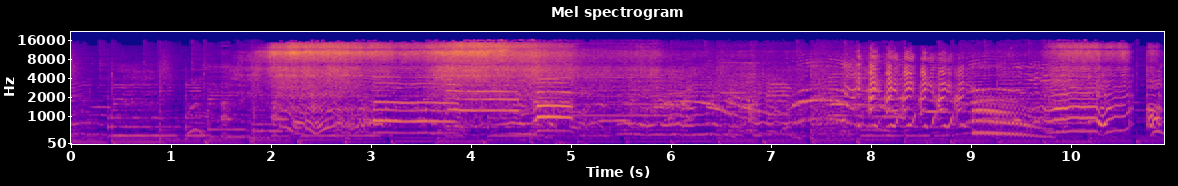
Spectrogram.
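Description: A party noisemaker is blown again and again in a man's mouth on WGN Radio, giving off buzzy, reedy tones that waver and slide up and down in pitch over a steady, bouncy rhythmic backing, loud throughout.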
